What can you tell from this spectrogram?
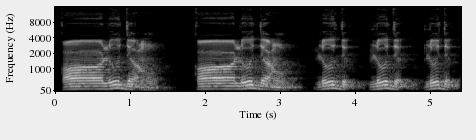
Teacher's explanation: membacanya dengan pantulan jadi qoludu qoludu lud lud lud jadi pantulan harus ada pantulan untuk huruf Dal yang sukun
